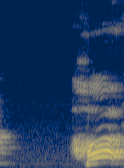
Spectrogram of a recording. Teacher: હવા કોઈ પણ પ્રકારના ઘર્ષણ વિના બહાર નીકળે છે એટલે આને કહીશું આપણે મર્મર વ્યંજન.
